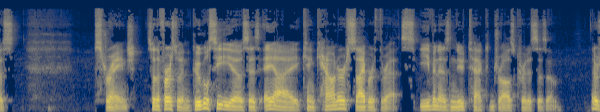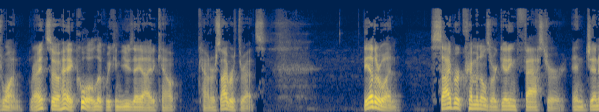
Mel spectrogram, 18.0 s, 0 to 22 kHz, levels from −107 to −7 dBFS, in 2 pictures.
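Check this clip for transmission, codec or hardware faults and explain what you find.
No faults detected in this speech.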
